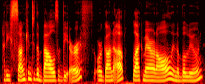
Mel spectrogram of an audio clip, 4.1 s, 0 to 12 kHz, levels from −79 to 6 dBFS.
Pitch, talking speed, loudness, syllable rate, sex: 175 Hz, 275 wpm, -18 LUFS, 5.8 syllables/s, female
